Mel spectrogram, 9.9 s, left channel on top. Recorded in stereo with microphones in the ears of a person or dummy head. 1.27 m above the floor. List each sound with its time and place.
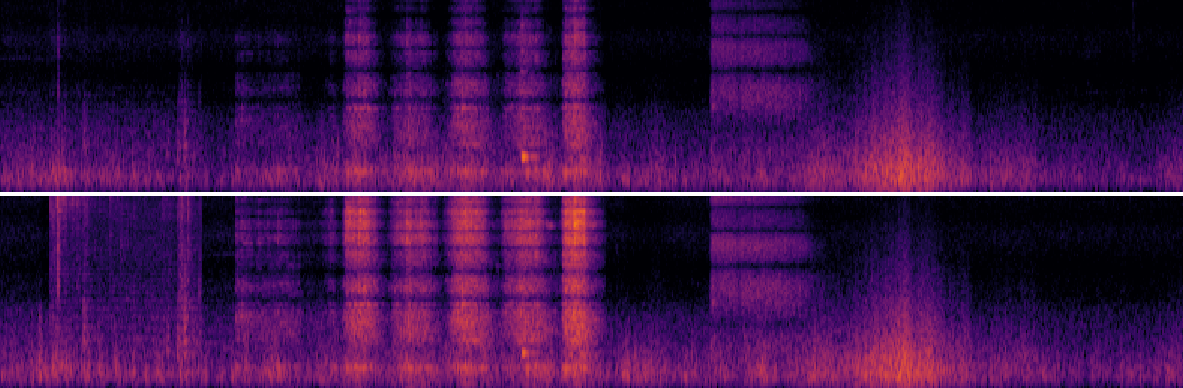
0.4 s keys jangling: 75° right (ahead or behind)
2.0 s sawing: 70° right (ahead or behind)
4.3 s a cowbell: 55° left (ahead or behind)
5.9 s an explosion: 15° right (ahead or behind)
